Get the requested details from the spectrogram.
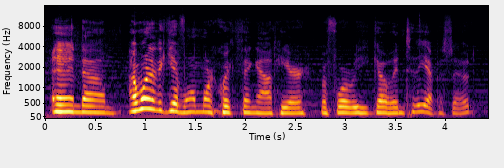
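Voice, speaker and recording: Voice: mid-range voice, fairly even intonation, fairly quick, darkish tone, faint music behind. A podcast co-host chatting casually, laid-back and matter-of-fact. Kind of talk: casual chat.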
